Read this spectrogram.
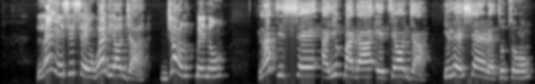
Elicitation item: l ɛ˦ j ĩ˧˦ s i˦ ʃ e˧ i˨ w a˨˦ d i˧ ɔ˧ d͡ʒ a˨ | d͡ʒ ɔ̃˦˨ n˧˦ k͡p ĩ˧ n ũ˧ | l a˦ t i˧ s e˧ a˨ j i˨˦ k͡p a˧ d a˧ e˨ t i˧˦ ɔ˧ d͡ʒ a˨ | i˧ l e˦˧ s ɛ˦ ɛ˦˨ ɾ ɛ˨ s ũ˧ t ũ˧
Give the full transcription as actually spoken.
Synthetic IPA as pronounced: l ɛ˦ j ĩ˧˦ s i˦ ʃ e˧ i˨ w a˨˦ d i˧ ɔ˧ d͡ʒ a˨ | d͡ʒ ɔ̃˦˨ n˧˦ k͡p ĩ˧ n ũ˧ | l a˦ t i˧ ʃ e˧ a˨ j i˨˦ k͡p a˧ d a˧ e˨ t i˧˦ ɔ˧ d͡ʒ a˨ | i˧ l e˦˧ ʃ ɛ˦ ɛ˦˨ ɾ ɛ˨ t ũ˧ t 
